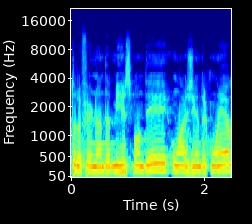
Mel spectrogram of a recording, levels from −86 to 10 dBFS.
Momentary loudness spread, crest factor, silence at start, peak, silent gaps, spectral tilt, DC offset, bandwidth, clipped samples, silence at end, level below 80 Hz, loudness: 2 LU; 8 dB; 0 s; -12 dBFS; none; -8 dB/octave; under 0.1%; 10.5 kHz; under 0.1%; 0 s; -52 dBFS; -21 LUFS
